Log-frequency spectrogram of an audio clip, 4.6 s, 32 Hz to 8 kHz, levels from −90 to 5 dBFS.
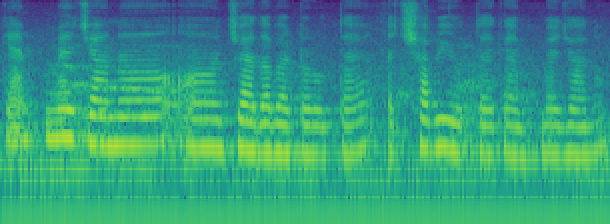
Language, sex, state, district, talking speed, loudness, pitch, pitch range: Hindi, female, Gujarat, Gandhinagar, 195 wpm, -16 LUFS, 195 Hz, 180-215 Hz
